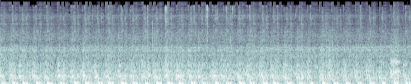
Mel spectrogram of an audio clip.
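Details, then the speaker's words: Bajaj Pulsar motorcycle, in gear at idle: even low idle pulse with no slap, rattle or grinding from the chain; drive sounds clean and quiet like a new chain, no extra noise. "এই sound no sound. একদম new condition. বাইকের যেরকম new bike হলে যেরকম new chain হলে যেরকম same to same sound. No extra sound শোনো তোমরা"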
